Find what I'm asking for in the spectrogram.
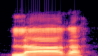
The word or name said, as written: laaga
